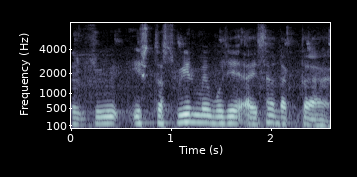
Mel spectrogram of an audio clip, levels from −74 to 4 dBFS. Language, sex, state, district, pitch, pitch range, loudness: Hindi, male, Bihar, Katihar, 145 Hz, 135-155 Hz, -18 LUFS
